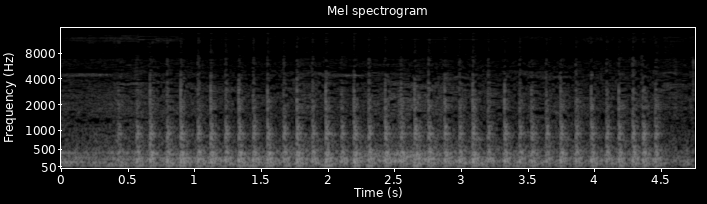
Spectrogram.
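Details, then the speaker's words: Vehicle with a front-end noise over bumps, which another shop blamed on the whole suspension and wanted to replace everything underneath: a quick metallic clatter from the hood slapping because the rubber hood bumpers are set too low. "Narinig niyo 'di ba? Pag nalulubak 'yan syempre ahampas-ampas yung hood. Akala mo tuloy kung ano yung umiingay."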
